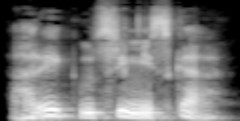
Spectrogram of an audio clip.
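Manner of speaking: slow, drawn-out mock name-calling; teasing laugh. A narrator's reading. Ratul teasing Miska, slow and mocking. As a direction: tease her slowly with a grin. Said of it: "তাকিয়ে হেসে বলে".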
